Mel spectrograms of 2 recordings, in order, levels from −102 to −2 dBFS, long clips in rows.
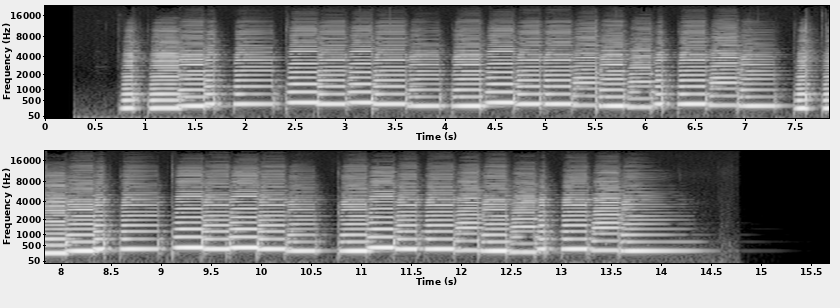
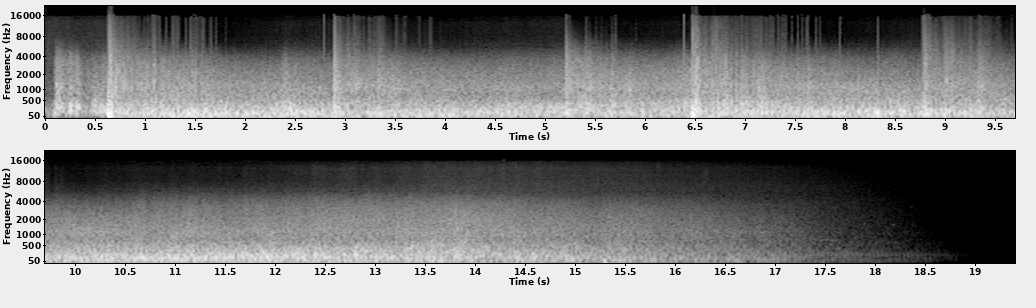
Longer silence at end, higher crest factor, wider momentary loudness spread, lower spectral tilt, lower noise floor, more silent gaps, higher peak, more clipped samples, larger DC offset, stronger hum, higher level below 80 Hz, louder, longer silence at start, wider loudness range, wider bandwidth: second, 1.3 s vs 2.75 s; about the same, 14 dB vs 16 dB; second, 7 LU vs 11 LU; second, -1.5 dB/octave vs -7.5 dB/octave; about the same, -84 dBFS vs -85 dBFS; neither; about the same, 0 dBFS vs 0 dBFS; neither; neither; neither; second, -62 dBFS vs -24 dBFS; first, -13 LUFS vs -17 LUFS; first, 0.7 s vs 0 s; second, 2 LU vs 11 LU; about the same, 15.5 kHz vs 14.5 kHz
